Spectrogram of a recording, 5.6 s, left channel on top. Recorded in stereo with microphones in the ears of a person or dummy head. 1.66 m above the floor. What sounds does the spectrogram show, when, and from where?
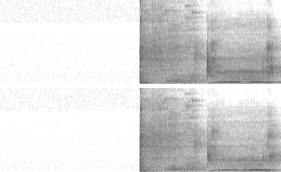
2.8 s breaking glass: 5° left (ahead or behind), 2.5 m
4.1 s a blender: 35° left (ahead or behind), 0.7 m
